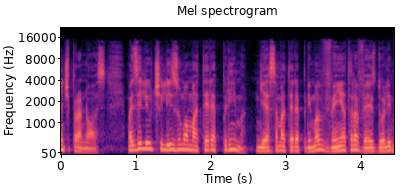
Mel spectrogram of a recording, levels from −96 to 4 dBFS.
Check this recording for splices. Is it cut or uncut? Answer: cut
